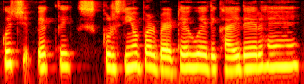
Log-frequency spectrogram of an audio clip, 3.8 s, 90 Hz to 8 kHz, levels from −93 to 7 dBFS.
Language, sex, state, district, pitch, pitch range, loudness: Hindi, female, Uttar Pradesh, Lucknow, 220 Hz, 215-235 Hz, -15 LUFS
